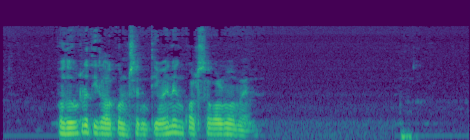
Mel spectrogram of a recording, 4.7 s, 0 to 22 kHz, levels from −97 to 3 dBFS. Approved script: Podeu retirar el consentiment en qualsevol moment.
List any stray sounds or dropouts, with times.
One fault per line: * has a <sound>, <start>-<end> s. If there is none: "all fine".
all fine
